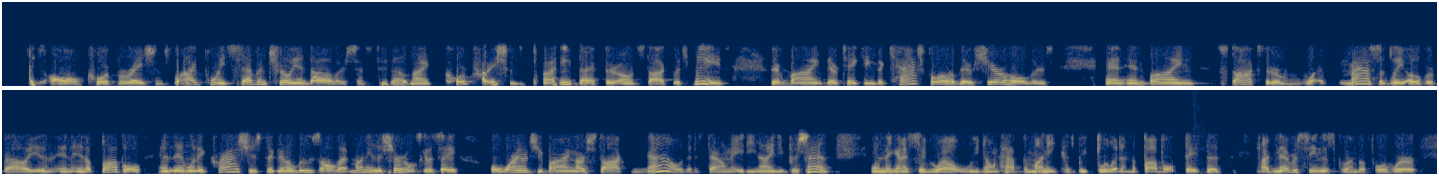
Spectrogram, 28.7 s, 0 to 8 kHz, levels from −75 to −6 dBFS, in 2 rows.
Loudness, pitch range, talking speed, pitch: -25 LUFS, 130-170 Hz, 210 wpm, 150 Hz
